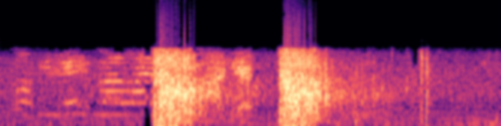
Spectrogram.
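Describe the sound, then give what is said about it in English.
Two loud, sharp gunshots ring out close together during a tense police confrontation with a suspect, with voices around them and a smaller crack after. “shots fired, suspect down”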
